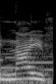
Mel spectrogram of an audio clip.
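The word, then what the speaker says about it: knife: अनेक चोर वैसे ही नाइफ नाइफ मींस चाकू यहां देखिए के साइलेंट है इसका ध्यान रखिएगा के एन आई एफ ई नाइफ नाइफ means चाकू इसमें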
